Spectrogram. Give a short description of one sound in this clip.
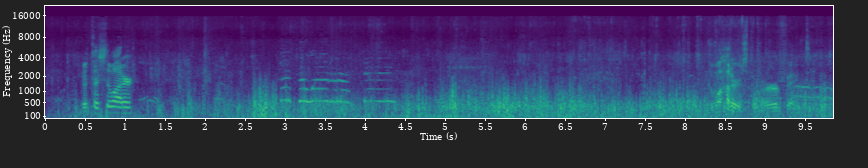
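Small waves lap gently on a pebbly shore.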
